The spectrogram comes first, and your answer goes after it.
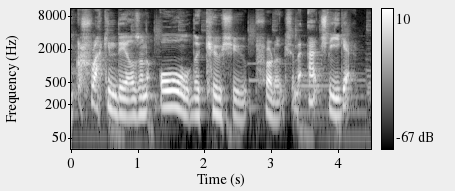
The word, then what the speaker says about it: Kuxui: there was the kushu I finally learned how to say the Brand's name it's kushu uh you saw me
